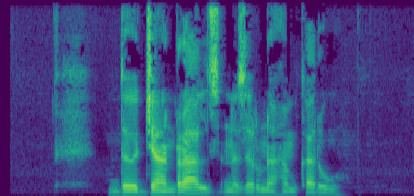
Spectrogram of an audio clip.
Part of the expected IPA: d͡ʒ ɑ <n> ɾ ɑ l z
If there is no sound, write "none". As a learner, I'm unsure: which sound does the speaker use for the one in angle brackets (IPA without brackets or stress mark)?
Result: n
